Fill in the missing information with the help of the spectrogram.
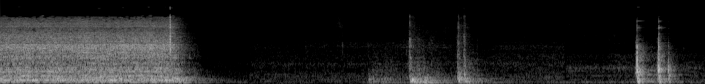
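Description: Midea countertop blender running while blending a banana drink, switched off with a click just under two seconds in and quickly winding down. Two knocks follow a couple of seconds later, then a glass mug clunks down onto the counter near the end.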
